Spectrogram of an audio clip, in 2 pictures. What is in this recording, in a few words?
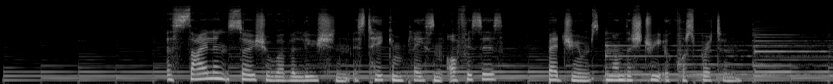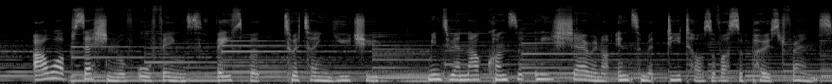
Documentary w Music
